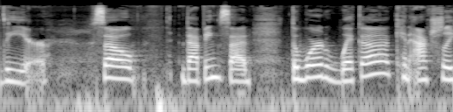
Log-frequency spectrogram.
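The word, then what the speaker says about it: Samhain: see it written now it looks like it says samine but it's actually pronounced sa um and that is um the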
